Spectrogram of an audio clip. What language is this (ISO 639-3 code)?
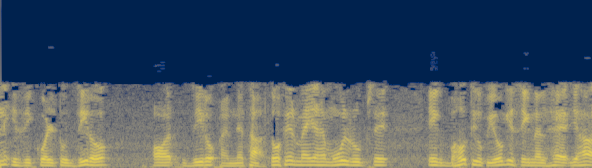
hin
